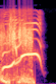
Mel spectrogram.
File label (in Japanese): damage, jp; p4u; yukari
